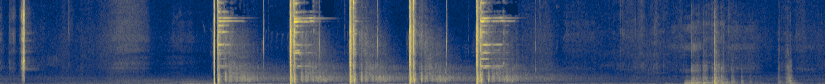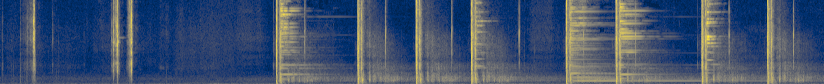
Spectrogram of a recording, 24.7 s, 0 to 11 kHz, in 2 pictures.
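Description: Glock 47 pistol shots ring off steel targets outdoors as a series of sharp cracks, each followed by a metallic clang. The shots come in two quick strings with scattered handling noises in the gap between them.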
